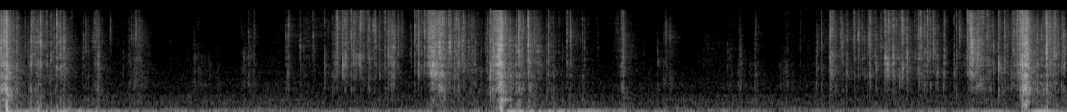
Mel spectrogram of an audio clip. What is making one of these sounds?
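Foil card packs crinkle and tear open close by.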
